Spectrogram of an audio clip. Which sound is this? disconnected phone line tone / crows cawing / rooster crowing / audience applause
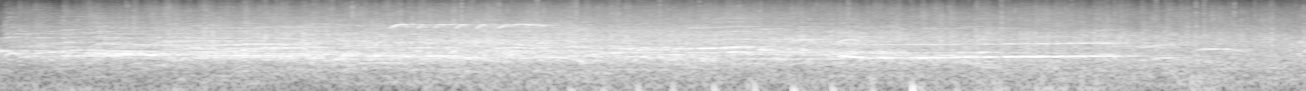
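audience applause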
